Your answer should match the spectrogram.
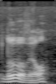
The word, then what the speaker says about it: Louisville: were in in L Louisville am I saying that right Louisville yeah slur it the more you slur it The Closer You Are the pronunciation yeah uh but i' like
